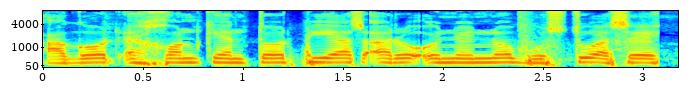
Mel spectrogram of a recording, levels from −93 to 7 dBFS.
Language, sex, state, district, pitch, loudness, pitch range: Assamese, male, Assam, Kamrup Metropolitan, 175 Hz, -15 LUFS, 165-180 Hz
